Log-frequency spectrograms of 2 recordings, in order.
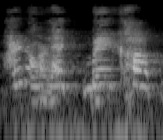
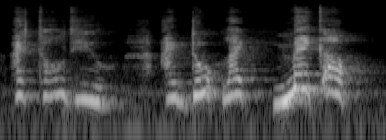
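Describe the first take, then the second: First: Very high, loud shriek; high-pitched furious scream, acted; retold screaming. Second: Slow, loud, emphatic scolding; deliberate, forceful retold anger; mad mother. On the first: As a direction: re-enact an enraged mother screaming. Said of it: "She was screaming like". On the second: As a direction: re-enact an angry mother laying down the law. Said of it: "she was really mad".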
